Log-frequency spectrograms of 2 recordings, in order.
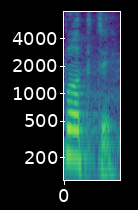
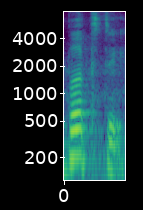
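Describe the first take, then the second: Both takes have the same delivery.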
